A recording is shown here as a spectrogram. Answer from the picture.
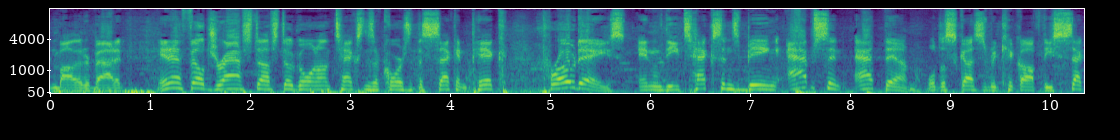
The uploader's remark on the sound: Live from Cactus Cove. A special episode broadcast live from the Cactus Cove crawfish boil.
